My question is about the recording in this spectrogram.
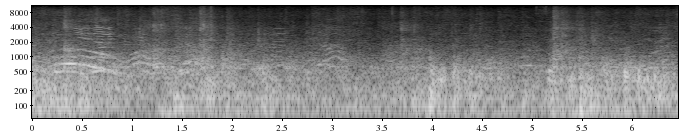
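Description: Candlepin bowling alley: a steady low rumble of balls rolling down wooden lanes, with voices talking in the background.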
